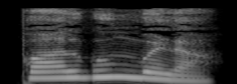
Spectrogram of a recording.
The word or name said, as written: ಪಾಲ್ಗುಂಬಳ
